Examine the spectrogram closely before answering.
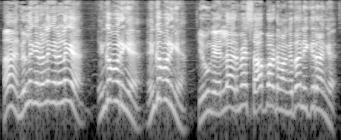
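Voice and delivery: shouting. Acted. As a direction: yell at them to stop. Stopping the crowd at the gate.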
